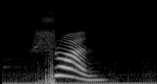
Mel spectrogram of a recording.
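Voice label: "shuan", Mandarin Chinese, fourth tone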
